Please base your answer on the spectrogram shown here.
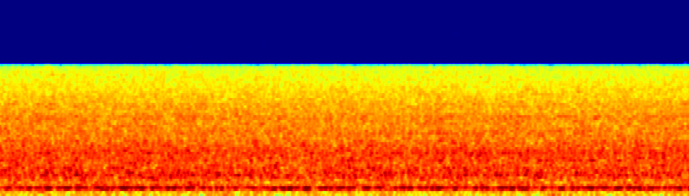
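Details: Even, hiss-like broadband noise with a faint low hum fills the whole recording.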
